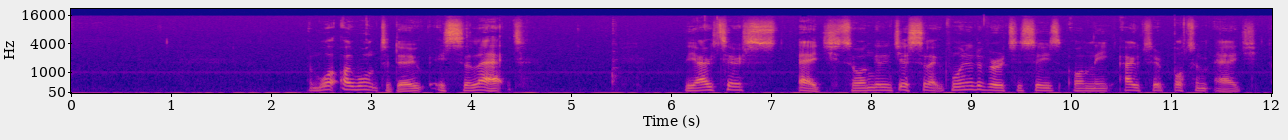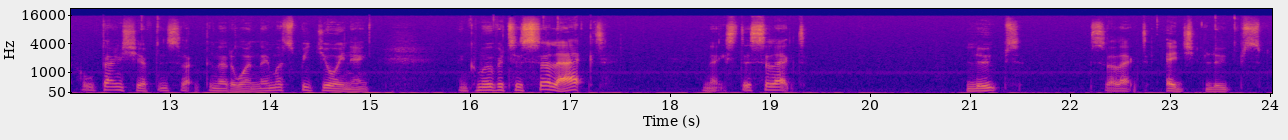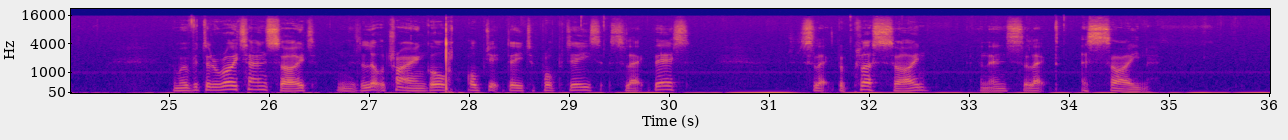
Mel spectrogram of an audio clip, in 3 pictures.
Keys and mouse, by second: 0.0-4.0 middle drag, 6.4 click, 12.7 shift+click, 16.8-23.7 drag, 29.1 click, 31.8 click, 34.0 click.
